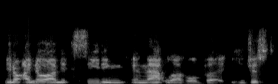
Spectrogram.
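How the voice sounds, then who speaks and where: A man with a Midwestern accent talks shop as a podcast guest. He rambles, repeats words and restarts his sentences often. His voice sits at a middle pitch and sounds dry and slightly dull, as if from a lo-fi recording. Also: normal speed, no room sound. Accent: Midwestern American. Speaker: guest, flooring business owner. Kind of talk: casual podcast conversation. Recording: dull lo-fi audio.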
